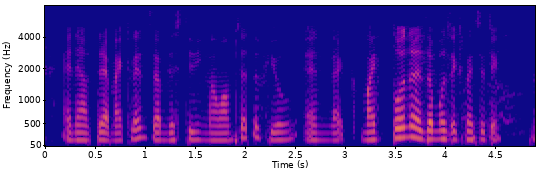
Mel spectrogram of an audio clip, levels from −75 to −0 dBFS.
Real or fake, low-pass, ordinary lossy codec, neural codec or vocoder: real; 7.2 kHz; AAC, 32 kbps; none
